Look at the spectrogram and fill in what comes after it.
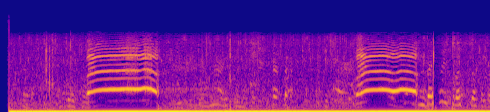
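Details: Goat yelling in a loud, human-like way: two long, harsh, strongly harmonic cries of about one second each, roughly four seconds apart, level and slightly arched in pitch, over steady background noise.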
